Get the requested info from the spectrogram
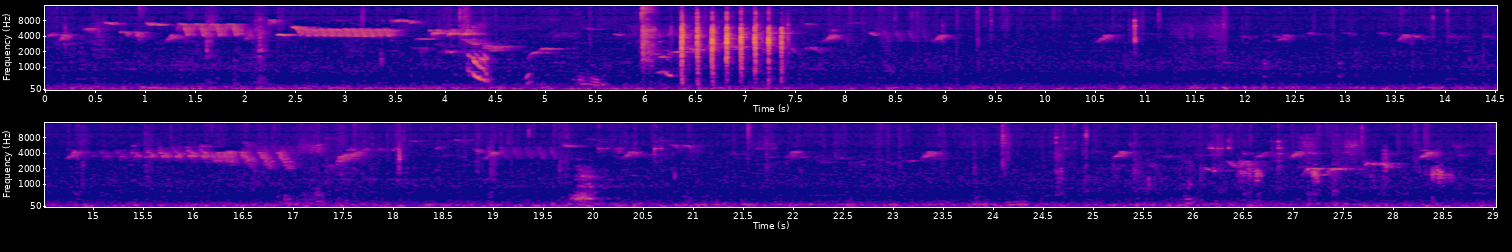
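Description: Songbirds chirping in the background, with a brief falling squeal about four seconds in and a loud, rapid rattle lasting about a second soon after. A faint low rumble runs underneath.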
